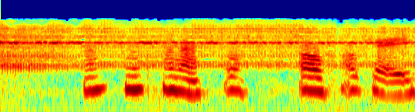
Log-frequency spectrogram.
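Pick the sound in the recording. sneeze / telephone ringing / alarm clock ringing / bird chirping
alarm clock ringing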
